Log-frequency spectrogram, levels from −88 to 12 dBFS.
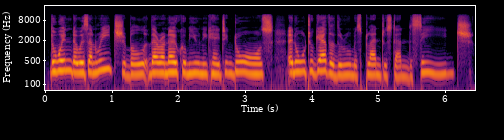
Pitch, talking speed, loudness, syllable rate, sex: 210 Hz, 175 wpm, -17 LUFS, 5.6 syllables/s, female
